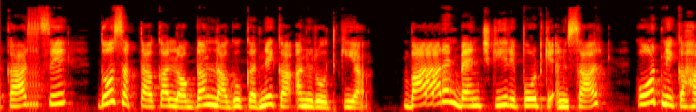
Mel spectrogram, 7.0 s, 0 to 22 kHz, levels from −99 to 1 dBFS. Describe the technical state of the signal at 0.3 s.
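A short stutter runs from 0.29 to 0.38 s: repeated frames, where a block of about 29 ms plays again several times, adding roughly 87 ms.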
